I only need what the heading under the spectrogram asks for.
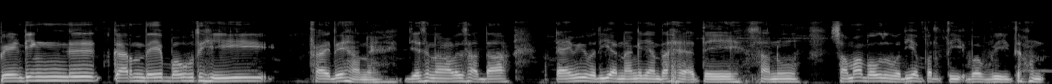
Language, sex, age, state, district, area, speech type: Punjabi, male, 18-30, Punjab, Gurdaspur, urban, spontaneous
